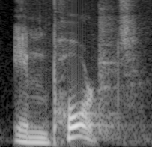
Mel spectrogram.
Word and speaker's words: import: rule stays the same i need to stress the second syllable so then that case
